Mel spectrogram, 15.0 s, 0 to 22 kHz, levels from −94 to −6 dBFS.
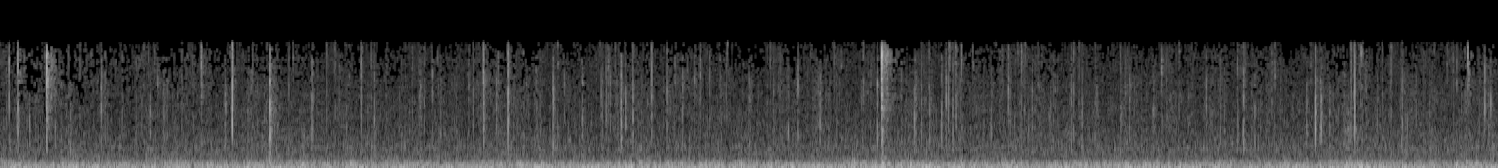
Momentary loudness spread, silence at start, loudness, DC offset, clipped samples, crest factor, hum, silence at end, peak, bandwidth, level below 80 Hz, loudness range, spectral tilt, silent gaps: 10 LU; 0 s; -41 LUFS; under 0.1%; under 0.1%; 36 dB; none; 0 s; -4 dBFS; 8 kHz; -44 dBFS; 7 LU; -3 dB/octave; none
